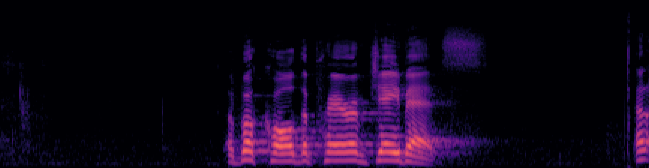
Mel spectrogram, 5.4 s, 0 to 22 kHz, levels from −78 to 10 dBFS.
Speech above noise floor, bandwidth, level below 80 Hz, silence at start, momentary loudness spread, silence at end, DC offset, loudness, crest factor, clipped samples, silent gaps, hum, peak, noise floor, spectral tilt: 47 dB; 12.5 kHz; -80 dBFS; 1.9 s; 21 LU; 0 s; under 0.1%; -24 LUFS; 18 dB; under 0.1%; none; none; -10 dBFS; -70 dBFS; -4.5 dB/octave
